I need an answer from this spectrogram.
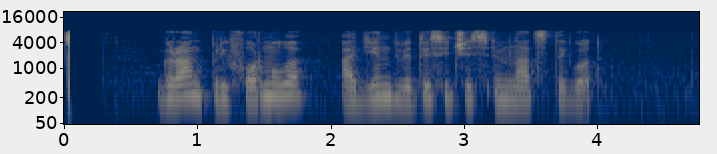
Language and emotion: Russian, neutral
